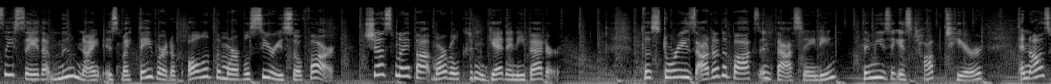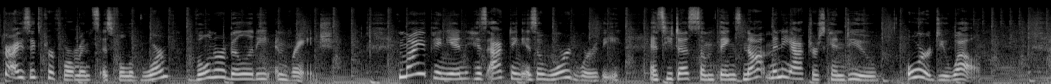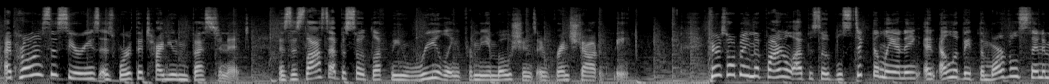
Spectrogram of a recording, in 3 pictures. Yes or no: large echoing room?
no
